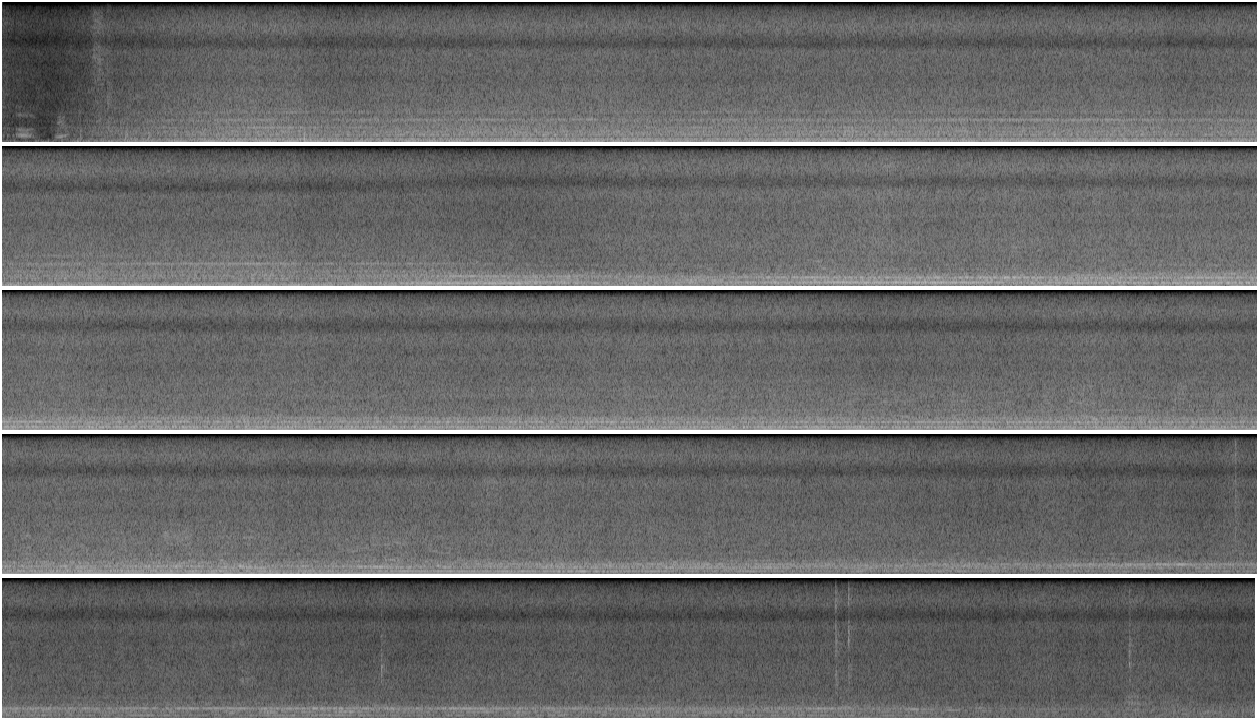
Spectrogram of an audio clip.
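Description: A passenger speedboat's engines running hard under way, a steady loud drone whose pitch shifts about eight to twelve seconds in. About twenty seconds in the engines throttle back and the drone drops lower and quieter as the boat slows.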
